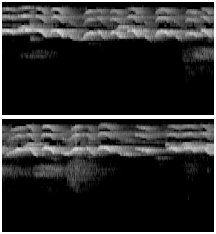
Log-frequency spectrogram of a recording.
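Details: Oriental magpie-robin visiting a backyard, delivering a continuous high, varied warble of rapid whistled and chirpy phrases rising and falling, with softer lower rustling sounds in the background.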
